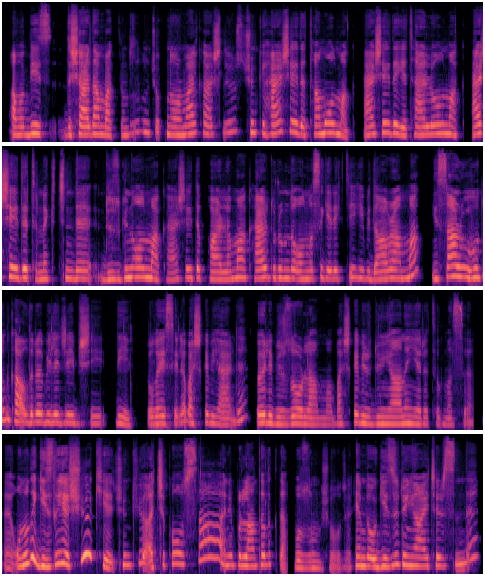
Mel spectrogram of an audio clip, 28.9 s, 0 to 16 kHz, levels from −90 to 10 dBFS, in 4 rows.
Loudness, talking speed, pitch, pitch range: -24 LUFS, 140 wpm, 225 Hz, 205-245 Hz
